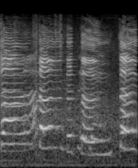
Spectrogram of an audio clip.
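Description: A young girl's high-pitched laughing and sing-song squeals with a woman's voice singing along, in held and gliding notes, as the girl is swung round and round.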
